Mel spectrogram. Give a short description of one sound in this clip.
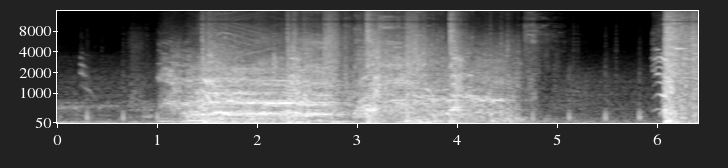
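Weapons slash and strike in a fast fight.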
